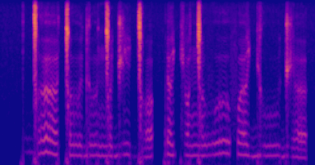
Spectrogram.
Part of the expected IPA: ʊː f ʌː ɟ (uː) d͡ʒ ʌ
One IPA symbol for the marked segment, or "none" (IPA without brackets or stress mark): uː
